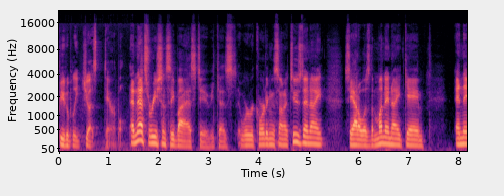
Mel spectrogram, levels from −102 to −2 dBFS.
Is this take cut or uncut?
uncut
